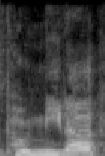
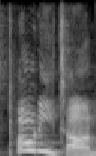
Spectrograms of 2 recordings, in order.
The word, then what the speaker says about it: Ponyta: Tim- Stadium last night, the announcer saying Ponyta as Ponita. See, that one also feels fake as fuck, but I do hear it. I have heard that in like official Pokemon stuff, and that's fucked. It's fucked up. That's not allowed. It's Ponyta, not Ponita.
